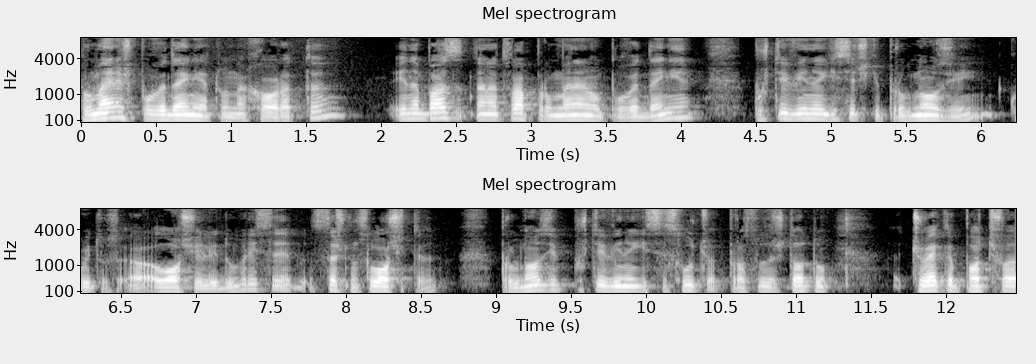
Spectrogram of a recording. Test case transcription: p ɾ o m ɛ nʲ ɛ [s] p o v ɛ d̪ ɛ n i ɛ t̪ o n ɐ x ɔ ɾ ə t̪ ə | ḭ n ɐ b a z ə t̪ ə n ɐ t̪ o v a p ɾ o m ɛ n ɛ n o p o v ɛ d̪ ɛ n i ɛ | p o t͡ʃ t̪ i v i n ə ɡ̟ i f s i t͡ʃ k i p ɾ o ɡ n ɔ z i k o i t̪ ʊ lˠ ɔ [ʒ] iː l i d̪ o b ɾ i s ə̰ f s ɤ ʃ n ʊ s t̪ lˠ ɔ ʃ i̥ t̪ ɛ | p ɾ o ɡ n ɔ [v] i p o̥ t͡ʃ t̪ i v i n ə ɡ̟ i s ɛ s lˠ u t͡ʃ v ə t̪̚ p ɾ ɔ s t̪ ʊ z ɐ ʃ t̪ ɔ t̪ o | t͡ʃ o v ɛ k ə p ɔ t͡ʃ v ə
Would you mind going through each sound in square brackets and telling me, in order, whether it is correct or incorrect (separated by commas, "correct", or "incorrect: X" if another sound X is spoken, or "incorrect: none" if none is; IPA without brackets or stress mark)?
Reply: incorrect: ʃ, incorrect: ʃ, incorrect: z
